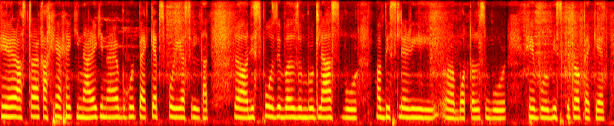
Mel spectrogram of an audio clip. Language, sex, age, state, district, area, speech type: Assamese, female, 18-30, Assam, Morigaon, urban, spontaneous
